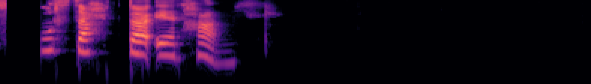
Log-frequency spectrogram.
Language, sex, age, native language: Icelandic, female, 8, Icelandic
